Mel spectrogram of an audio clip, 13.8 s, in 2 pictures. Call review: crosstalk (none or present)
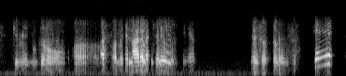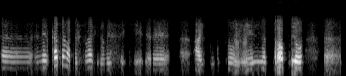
present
